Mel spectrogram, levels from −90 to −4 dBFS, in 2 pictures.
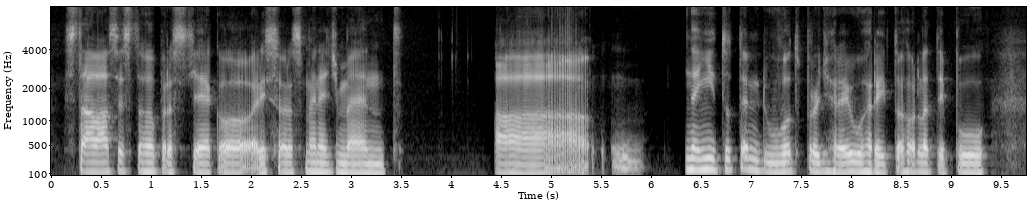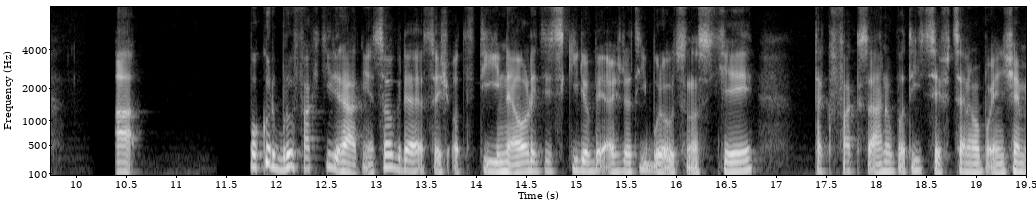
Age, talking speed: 30-49, 135 wpm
